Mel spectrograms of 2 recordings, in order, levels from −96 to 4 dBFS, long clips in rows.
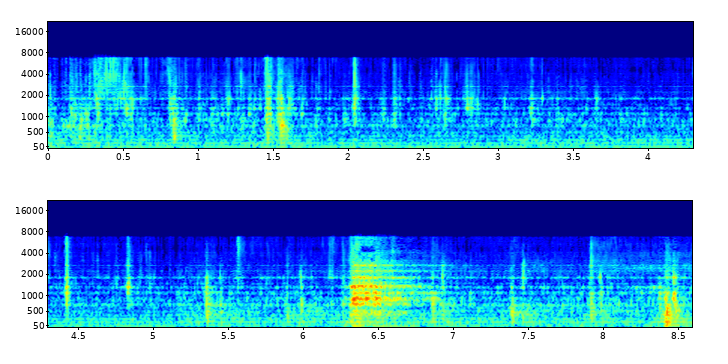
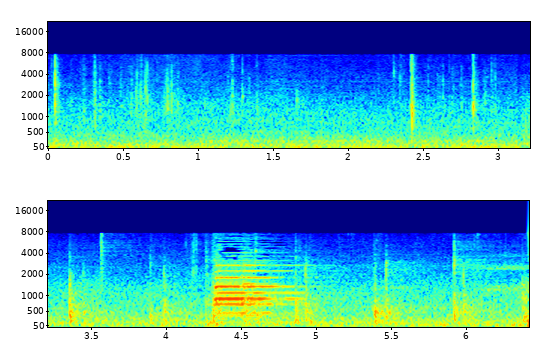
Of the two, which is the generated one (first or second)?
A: first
